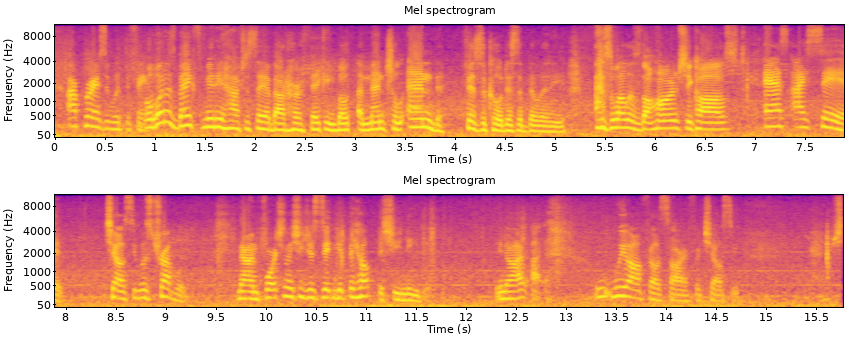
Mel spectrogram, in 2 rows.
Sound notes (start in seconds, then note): 12.8 sighing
